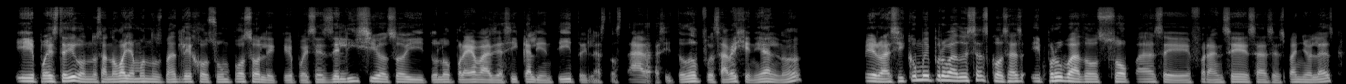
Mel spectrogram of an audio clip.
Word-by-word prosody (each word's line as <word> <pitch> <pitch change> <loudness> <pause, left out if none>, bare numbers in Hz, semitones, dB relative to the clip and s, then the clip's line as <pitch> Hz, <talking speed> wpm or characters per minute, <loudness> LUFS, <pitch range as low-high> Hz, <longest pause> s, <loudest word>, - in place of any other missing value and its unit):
y 150 -1 +4
pues, 140 0 +2
te - - +3
digo, 155 -6 +6
¿no? 120 - -3
O - - -2
sea, 120 +1 -1
no 120 - -1
vayámonos 130 -4 +1
más 120 0 -2
lejos, 120 -3 -2
un 115 0 -4
pozole 120 -5 -1
que, 100 +1 -7
pues, 100 +2 -5
es 110 -1 -3
delicioso, 125 -2 0
y 110 -2 -2
tú 110 +3 -6
lo 115 -1 -3
pruebas, 110 -1 +2
y - - -2
así 115 +4 -6
calientito, 110 +1 -3
y - - -8
las - - -12
tostadas, - - -4
y 85 - -12
todo, 120 +9 +1
pues, 110 -3 -6
sabe 130 - +2
genial, 120 0 -1
¿no? 105 - -3 0.6
Pero, 145 -5 +4
así 145 +4 +1
como 195 +6 +2
he 205 - +6
probado 185 -3 +4
esas 185 +2 -1
cosas, 145 -1 0
he 145 -1 -6
probado 145 -8 +3
sopas, 125 -1 -3
eh, 100 -2 -2
francesas, 110 -1 -3
españolas, 115 +6 -3
120 Hz, 205 wpm, -24 LUFS, 110-140 Hz, 0.6 s, digo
